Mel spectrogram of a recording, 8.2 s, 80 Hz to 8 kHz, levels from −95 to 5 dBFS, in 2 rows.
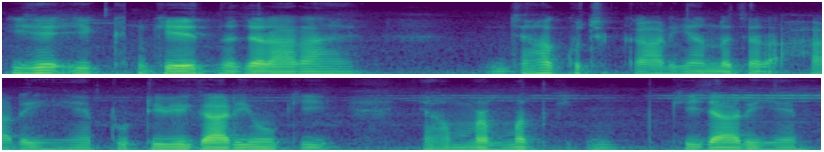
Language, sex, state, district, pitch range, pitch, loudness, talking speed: Hindi, male, Bihar, Araria, 95-105 Hz, 100 Hz, -24 LUFS, 175 wpm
